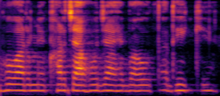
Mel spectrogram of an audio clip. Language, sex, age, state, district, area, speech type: Maithili, female, 45-60, Bihar, Samastipur, rural, spontaneous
